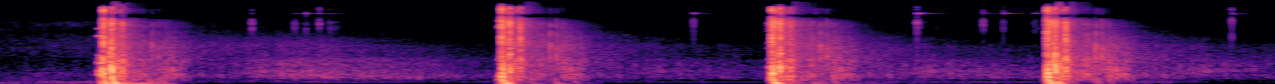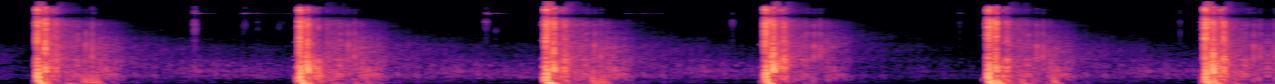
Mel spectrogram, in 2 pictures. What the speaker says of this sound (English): Now we're gonna shoot some groups on the IDPA target and see how accurate it is.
